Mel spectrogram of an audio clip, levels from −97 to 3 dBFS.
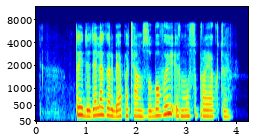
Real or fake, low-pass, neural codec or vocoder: real; 7.2 kHz; none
